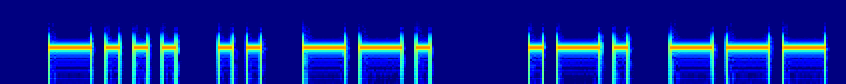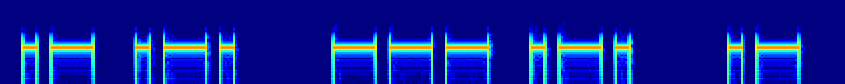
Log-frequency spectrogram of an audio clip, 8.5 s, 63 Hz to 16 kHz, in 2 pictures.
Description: Morse code, heard as a keyed tone, about 17 wpm, 700 Hz. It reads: BIG ROAR OR A
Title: A Sound Of Thunder 17wpm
